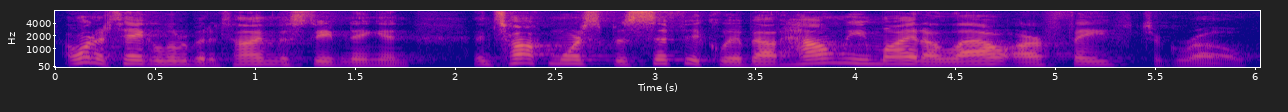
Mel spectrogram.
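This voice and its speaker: A man in his fifties preaching an evening sermon, earnest and conversational, often asking the congregation questions and slowing down on key words. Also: on the high side, lively intonation, a bit bright. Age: 50s. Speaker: pastor.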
